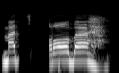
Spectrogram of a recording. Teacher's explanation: Taknya jangan memantul, taknya hamas aja.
